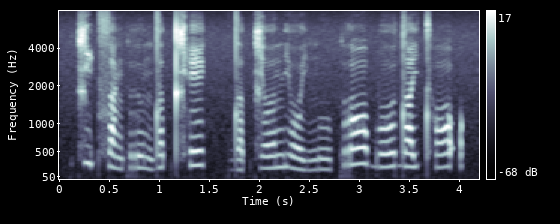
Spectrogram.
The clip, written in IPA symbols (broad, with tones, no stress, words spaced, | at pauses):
t͡ɕi˥˩ʔ sa˨˩ŋpru˨˩n da˥˩t̚t͡ɕʰe˥˩k̚ | da˨˩t̚t͡ɕɤː˦˥njoː˨˩jŋuː˨˩ prɔː˥˩boː˦˥ da˦˥jtʰɔ˦˥ʔ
